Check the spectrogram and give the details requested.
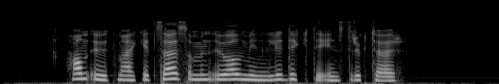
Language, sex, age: Norwegian, female, 25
